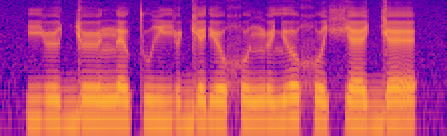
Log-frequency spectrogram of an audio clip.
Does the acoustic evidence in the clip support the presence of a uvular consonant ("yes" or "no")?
yes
